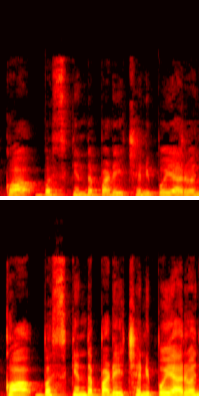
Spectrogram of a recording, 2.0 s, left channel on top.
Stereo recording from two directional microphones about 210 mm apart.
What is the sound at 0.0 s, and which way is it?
A woman's voice, 25° right (ahead or behind).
